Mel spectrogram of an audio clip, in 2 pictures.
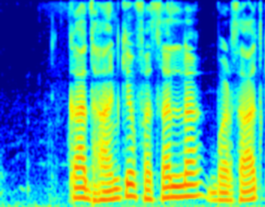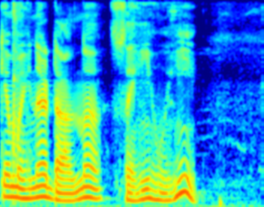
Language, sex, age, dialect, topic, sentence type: Chhattisgarhi, male, 18-24, Western/Budati/Khatahi, agriculture, question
